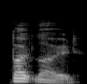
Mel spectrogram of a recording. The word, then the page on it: boatload: Australian English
